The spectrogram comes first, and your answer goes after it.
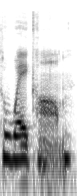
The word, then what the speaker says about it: Wacom: It is, fun fact, pronounced Wacom.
